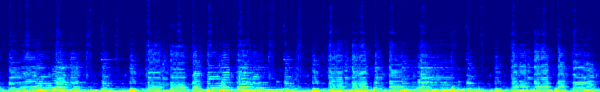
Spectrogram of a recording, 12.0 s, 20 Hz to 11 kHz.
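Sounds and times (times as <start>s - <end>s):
low bass accompaniment: 0.0s - 12.0s
saxophone melody: 0.0s - 12.0s.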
